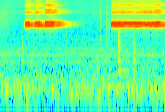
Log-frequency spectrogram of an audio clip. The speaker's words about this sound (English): Oh, that whistle is so sassy. You said the whistle is sassy? It is. That's a neck rolls whistle.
